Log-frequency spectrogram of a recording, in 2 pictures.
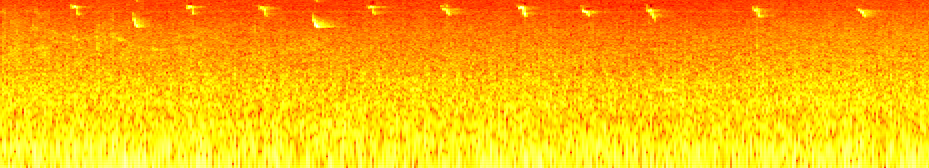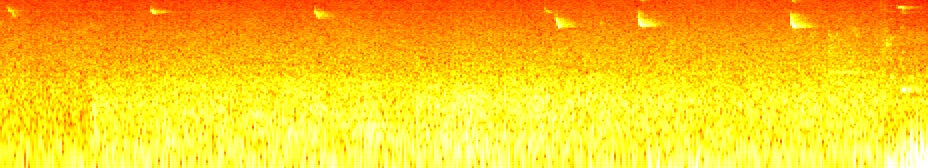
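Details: A California towhee hatchling, a newborn in its first few hours out of the nest with parents nearby, gives very high, thin chips, quick at first, then spaced further apart, over a steady rushing background hiss.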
